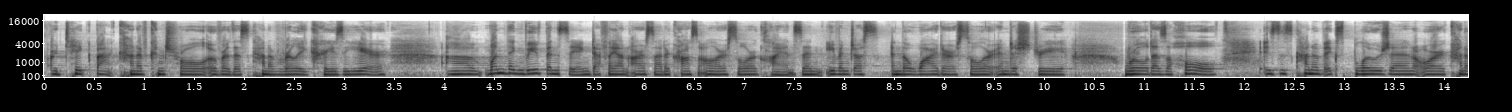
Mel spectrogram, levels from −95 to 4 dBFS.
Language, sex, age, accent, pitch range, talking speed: English, female, 20-39, American, 165-185 Hz, 200 wpm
